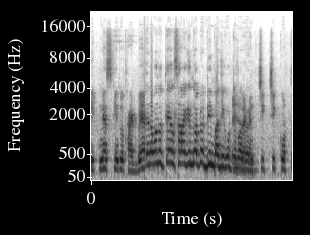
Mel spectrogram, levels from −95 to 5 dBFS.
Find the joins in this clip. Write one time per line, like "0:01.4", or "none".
0:01.1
